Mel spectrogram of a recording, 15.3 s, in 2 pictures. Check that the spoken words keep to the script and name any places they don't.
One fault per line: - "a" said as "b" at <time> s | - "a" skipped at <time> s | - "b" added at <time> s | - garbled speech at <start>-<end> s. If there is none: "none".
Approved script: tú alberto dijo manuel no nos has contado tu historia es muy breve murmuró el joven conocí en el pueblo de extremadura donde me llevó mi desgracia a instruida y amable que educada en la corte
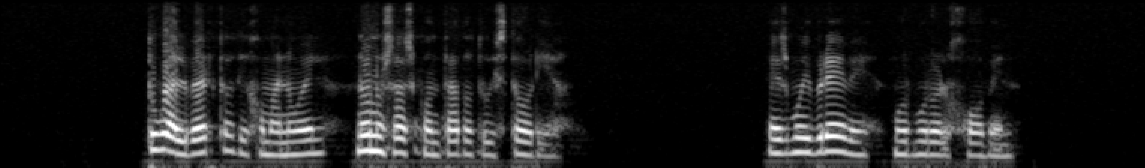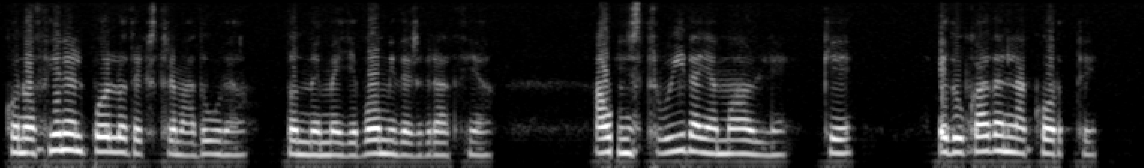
none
